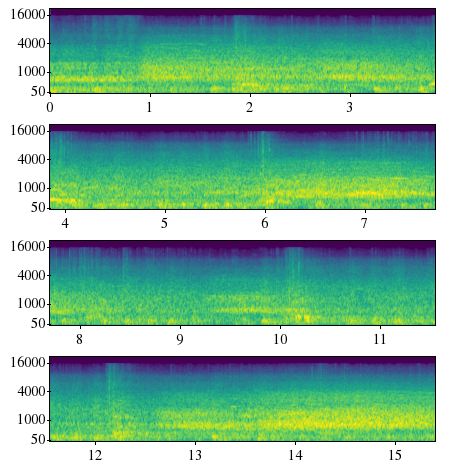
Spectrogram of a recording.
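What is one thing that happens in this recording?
A large stadium crowd cheers and chants.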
